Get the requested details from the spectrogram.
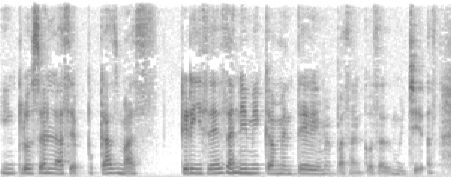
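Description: Over a quiet background, a woman with a central Mexican accent speaks at a moderate pace. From Mexico, Aguascalientes. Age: 20s. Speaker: podcaster. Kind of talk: casual monologue. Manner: chatty, informal.

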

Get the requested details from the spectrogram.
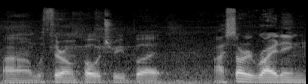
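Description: A man's fairly low voice at a moderate pace, with fairly even intonation, audible room echo and noticeable background noise. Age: 20s. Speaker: spoken word poet. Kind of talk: casual chat.

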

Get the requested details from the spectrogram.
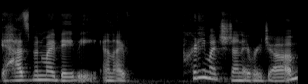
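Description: In a very clean recording with a silent background, a woman with an ordinary speaking voice talks at a fairly quick pace. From Canada, outside Toronto. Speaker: tech company CEO and co-founder. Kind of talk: interview.

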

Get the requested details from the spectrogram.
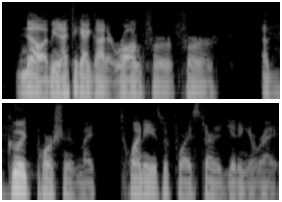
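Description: A man with a plain, everyday voice talks at a fairly low pitch and a fairly quick pace with ordinary pitch variation, the sound dry and close with no echo against a quiet background. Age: 30s. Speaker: love coach. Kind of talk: casual chat.

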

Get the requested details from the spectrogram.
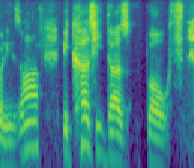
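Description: A man speaks with lively intonation and vocal fry. The sound is dry and close with no echo, over a quiet background. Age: 40s. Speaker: podcast host and video producer. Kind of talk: casual interview chat. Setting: video call.

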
